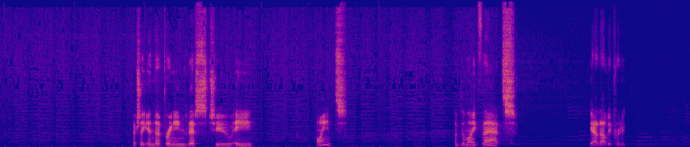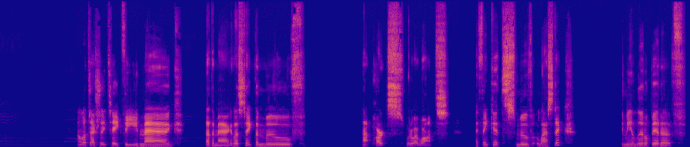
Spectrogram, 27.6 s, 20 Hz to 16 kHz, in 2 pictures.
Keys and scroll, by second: 0.1 w, 3.1 ctrl+shift+f, 3.8 shift+f, 7.9 q, 12.3 s, 14.5 ctrl+z, 15.3 b, 16.0 m, 24.3 s.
